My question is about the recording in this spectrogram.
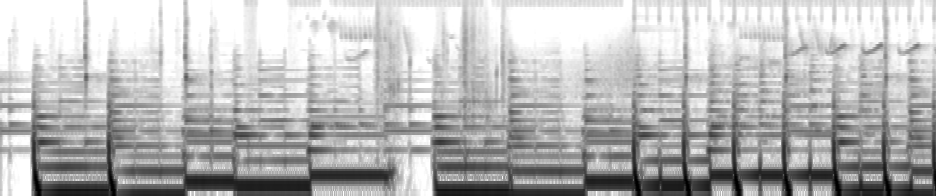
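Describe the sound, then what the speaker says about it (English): Minecraft bird chirps from a modded Over Stars world, faint high tweets scattered over loud sustained game music notes, with no one talking. "Okay, that's the birds"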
